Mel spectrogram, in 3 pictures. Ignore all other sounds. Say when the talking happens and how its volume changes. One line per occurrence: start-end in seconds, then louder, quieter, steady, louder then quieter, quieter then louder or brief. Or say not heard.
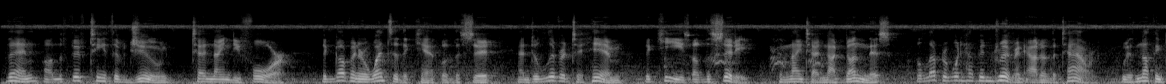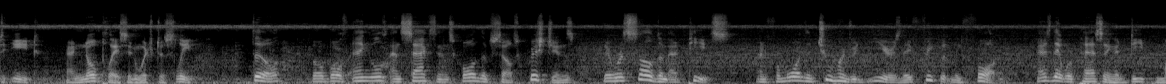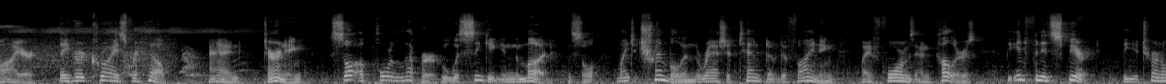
0.1-34.9 steady.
